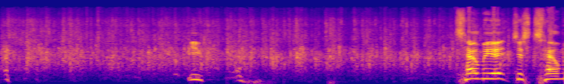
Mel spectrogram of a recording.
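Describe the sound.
An audience claps steadily in a dense, continuous patter of applause, with a couple of voices rising briefly within it and louder, clearer speech breaking in toward the end.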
